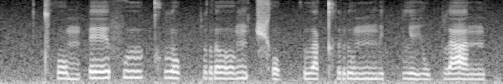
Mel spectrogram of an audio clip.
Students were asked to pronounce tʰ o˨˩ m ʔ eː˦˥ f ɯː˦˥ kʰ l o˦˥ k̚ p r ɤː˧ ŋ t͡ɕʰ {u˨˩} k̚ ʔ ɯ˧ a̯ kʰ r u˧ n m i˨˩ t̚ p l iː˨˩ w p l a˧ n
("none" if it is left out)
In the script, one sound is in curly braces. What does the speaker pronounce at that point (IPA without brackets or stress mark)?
o˨˩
